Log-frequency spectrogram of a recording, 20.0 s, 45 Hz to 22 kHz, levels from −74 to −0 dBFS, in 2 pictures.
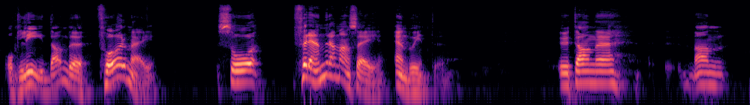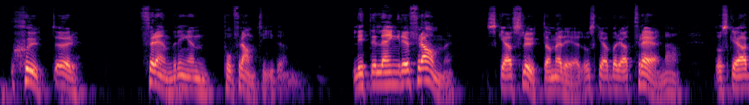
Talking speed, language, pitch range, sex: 95 wpm, Swedish, 100-170 Hz, male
